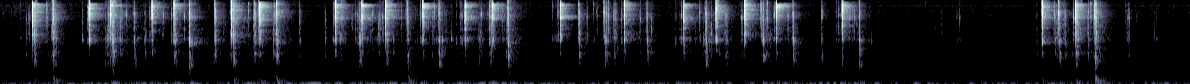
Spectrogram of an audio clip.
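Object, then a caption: Plastic mechanical keyboard with round keycaps. Fingertips of both hands type fast on a pink plastic mechanical typewriter-style keyboard with round plastic keycaps. A rapid stream of sharp, bright clicks rises over a low steady hum, with a short pause near the end before the clicking picks up again.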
